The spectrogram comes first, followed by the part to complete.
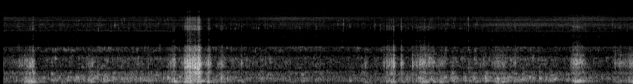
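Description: A scuba diver's regulator breathing underwater, a loud burst of exhaled bubbles about two seconds in. Shorter hissing breaths come near the start, around four seconds in and near the end, over a low underwater rumble.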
